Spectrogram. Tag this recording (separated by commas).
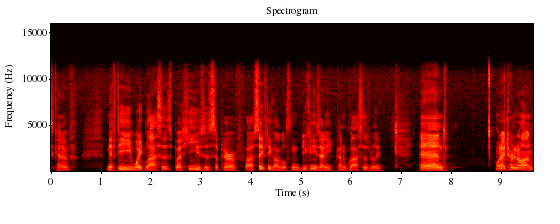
Speech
